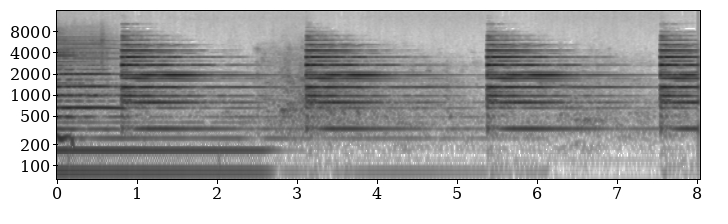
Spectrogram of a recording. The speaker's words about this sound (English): She went up to heaven. All her church bells they did ring.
